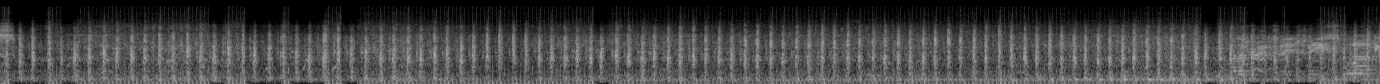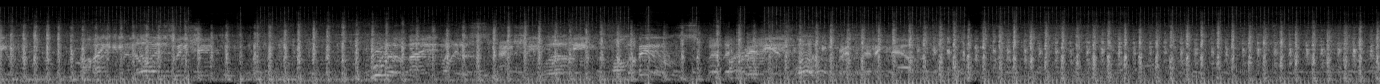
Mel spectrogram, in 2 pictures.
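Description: A steam traction engine chuffs rapidly and steadily.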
